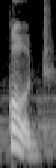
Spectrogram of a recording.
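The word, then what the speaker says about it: code: কোড, দেখুন এখানে আমরা সি এবং ও লেটারটিকে খুঁজে পাচ্ছি, কিন্তু এখানে তার উচ্চারণ ক হচ্ছে ঠিকই, কিন্তু তার সাথে একটা স্বর যুক্ত আছে, সেটা হচ্ছে ও।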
